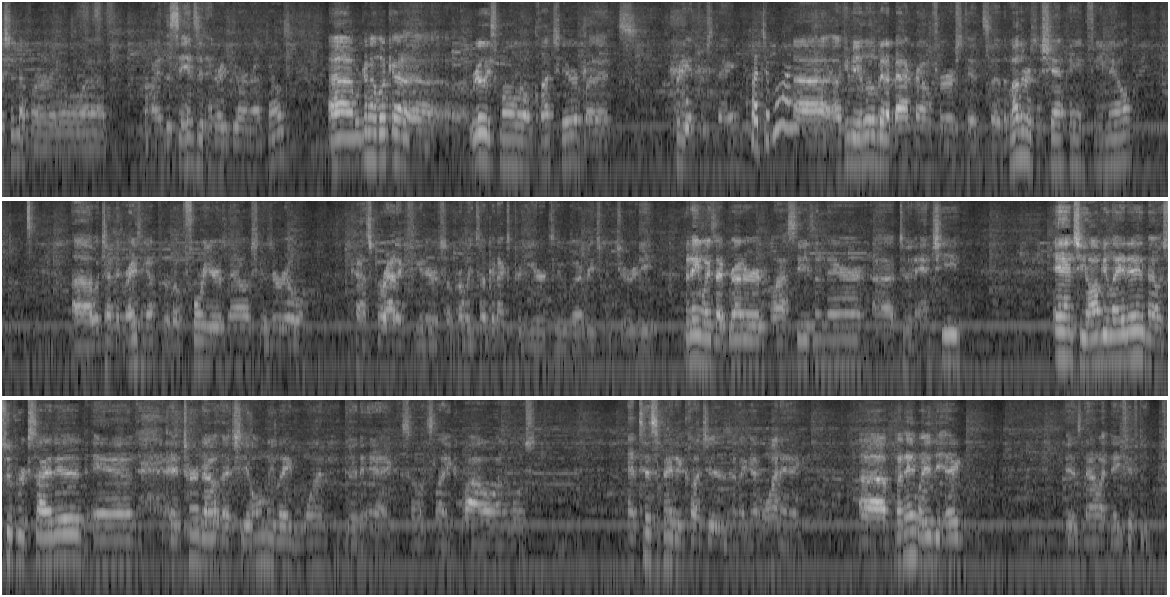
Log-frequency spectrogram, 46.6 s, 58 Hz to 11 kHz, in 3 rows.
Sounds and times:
Speech: 0:00.0 - 0:03.8, 0:04.4 - 0:15.2, 0:16.5 - 0:19.6, 0:20.2 - 0:28.4, 0:29.6 - 0:38.3, 0:39.4 - 0:41.9, 0:42.5 - 0:44.0, 0:45.2 - 0:46.6
Music: 0:00.0 - 0:46.6.

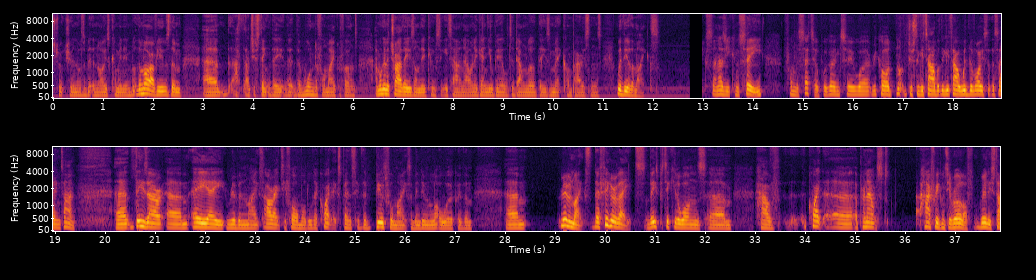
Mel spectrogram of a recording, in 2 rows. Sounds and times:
Speech: 0:00.0 - 0:12.2, 0:13.0 - 0:19.4, 0:20.2 - 0:27.4, 0:28.0 - 0:28.5, 0:29.1 - 0:37.9.

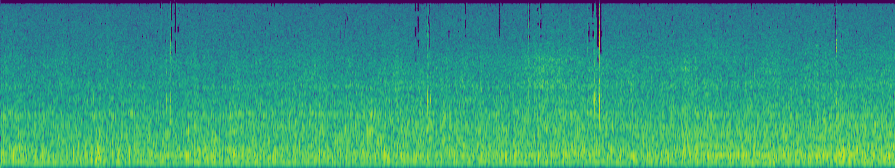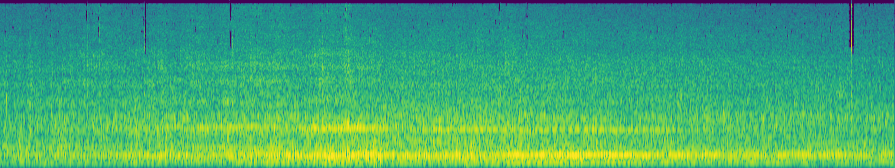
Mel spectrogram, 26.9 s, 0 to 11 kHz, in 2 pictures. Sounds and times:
Motorboat, speedboat: 0:00.0 - 0:26.8.

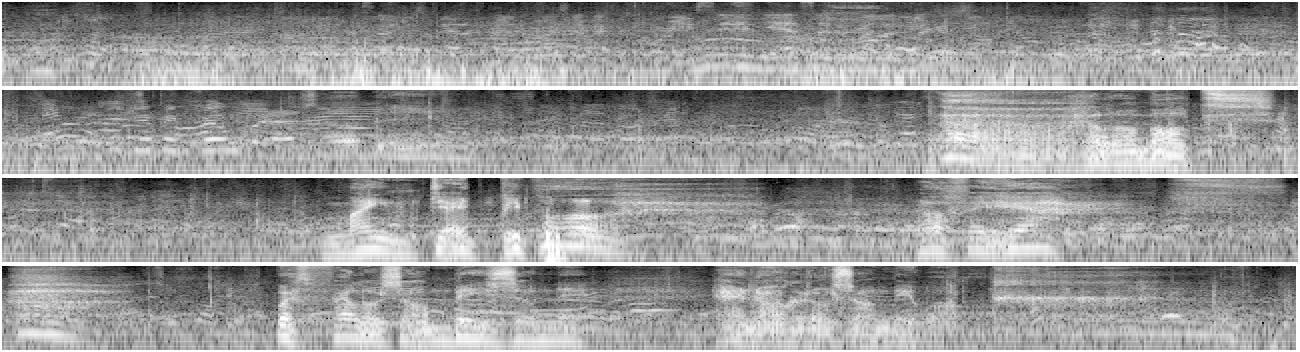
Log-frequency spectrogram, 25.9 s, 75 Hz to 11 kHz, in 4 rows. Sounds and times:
Speech: 0:11.1 - 0:13.0, 0:14.6 - 0:18.7, 0:20.8 - 0:24.6.

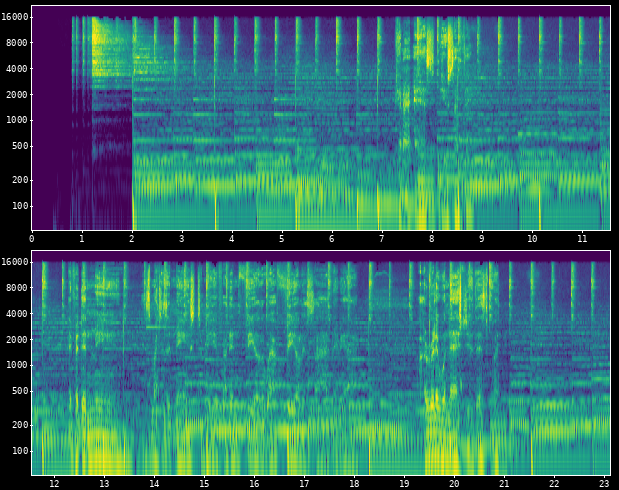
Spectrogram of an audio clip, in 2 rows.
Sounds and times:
Speech: 0:07.3 - 0:09.0, 0:12.3 - 0:18.1, 0:19.3 - 0:21.1.

